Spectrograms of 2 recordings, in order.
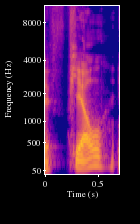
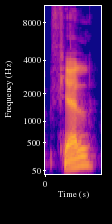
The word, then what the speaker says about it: Fjell: So usually Americans and they say Fjell instead of Fjell. Because the L's are different in English, but yeah, Klippe is Klippe.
